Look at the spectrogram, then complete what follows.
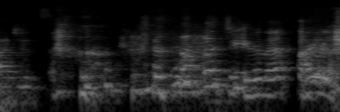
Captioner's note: audience laughing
